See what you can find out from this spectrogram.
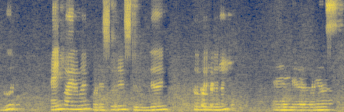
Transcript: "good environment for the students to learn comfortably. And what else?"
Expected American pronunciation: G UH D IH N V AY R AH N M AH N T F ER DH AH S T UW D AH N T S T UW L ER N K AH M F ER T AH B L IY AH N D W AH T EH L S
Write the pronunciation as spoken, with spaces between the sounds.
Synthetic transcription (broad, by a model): G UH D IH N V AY AH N M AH N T F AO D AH S T UW D AH N T S T UW L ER N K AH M P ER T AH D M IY AH N D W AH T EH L S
